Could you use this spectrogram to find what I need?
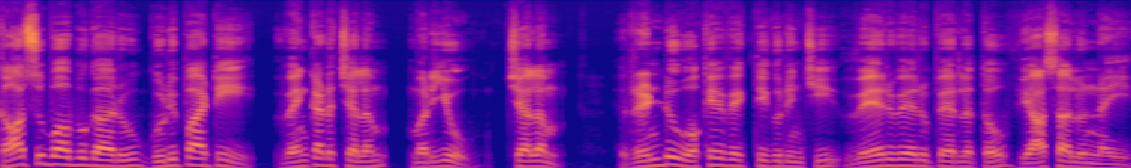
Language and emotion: Telugu, neutral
